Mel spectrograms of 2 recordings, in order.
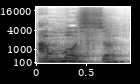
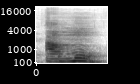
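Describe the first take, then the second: First: The final s is clearly sounded. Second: The final s is silent. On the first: This is how we say it. "Nous nous disons Amos. Voilà, parce qu'il y a un S, on le prononce" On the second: This is how others say it. "ils disent Amos"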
